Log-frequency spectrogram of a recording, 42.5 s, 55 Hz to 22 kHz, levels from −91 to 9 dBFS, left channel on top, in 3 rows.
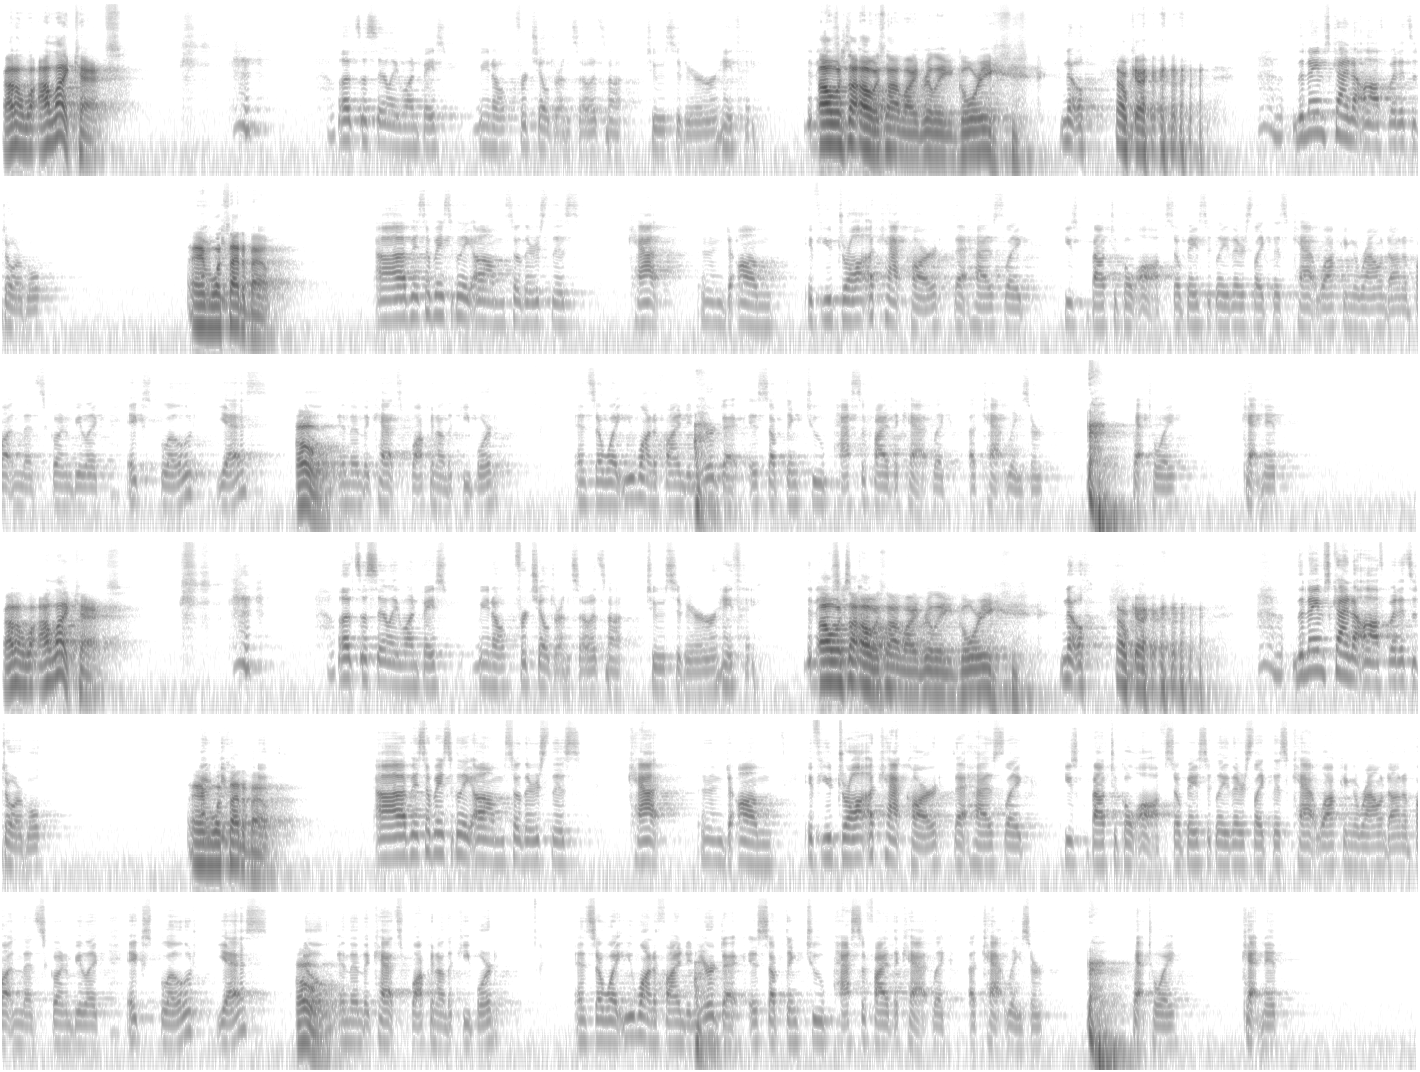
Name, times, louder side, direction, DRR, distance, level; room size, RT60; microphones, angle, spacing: voice 1, 0.0-1.2 8.2-10.3 11.1-11.6 16.0-16.8 31.3-31.5 35.2-35.3 39.2-39.4, left 4 dB, 35° left, 12 dB, 1.1 m, -35 dB
voice 2, 1.8-2.5 3.1-4.4 4.7-6.2 6.4-7.5 8.0-8.3 8.7-8.9 10.6-11.3 12.6-14.5 16.1-16.8 17.9-19.8 20.4-20.7 21.2-21.9 22.2-24.4 24.8-30.8 31.3-33.3 34.0-38.7 39.6-40.1 40.7-41.1, right 5 dB, 35° right, 14 dB, 0.8 m, -49 dB
25.5 x 16.5 x 9.3 m, 0.84 s
head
